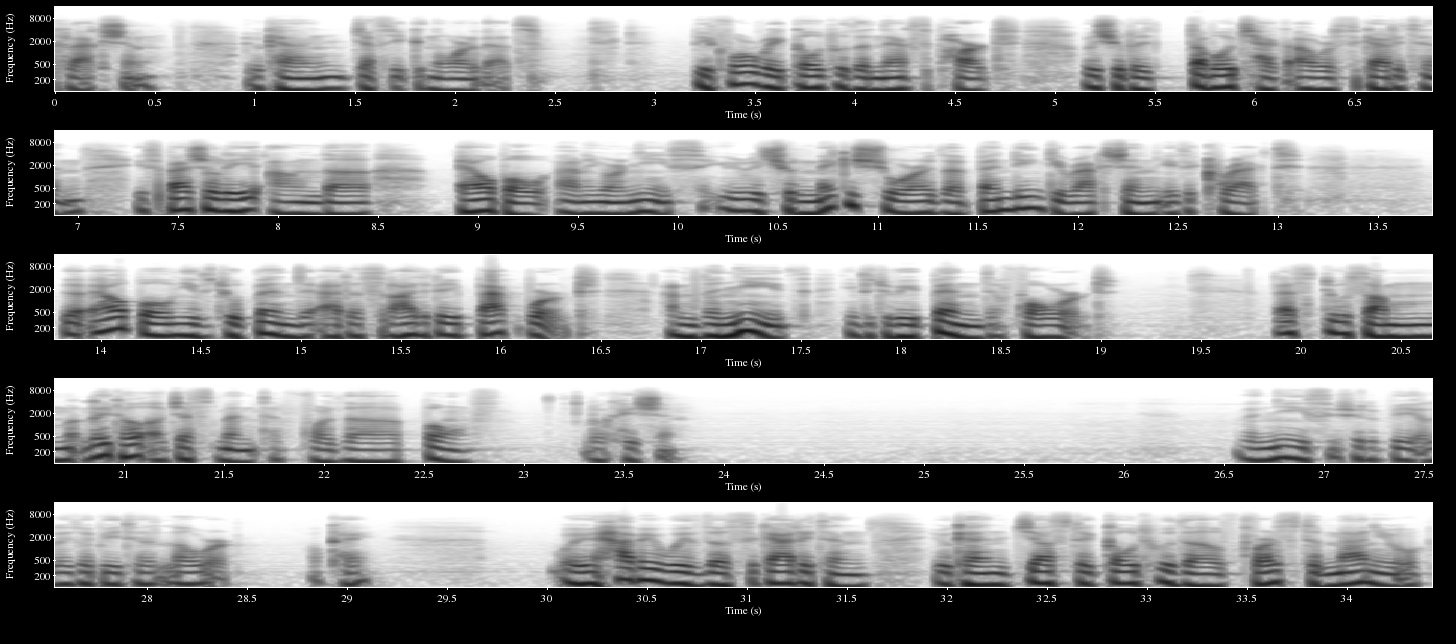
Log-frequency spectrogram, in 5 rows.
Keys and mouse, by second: 14.7 KP_1, 15.7 KP_3, 18.5-19.5 shift+middle drag, 21.5 click, 22.0 g, 24.4 g, 26.1 click, 26.3 g, 30.1 KP_1, 31.3 shift+middle click.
